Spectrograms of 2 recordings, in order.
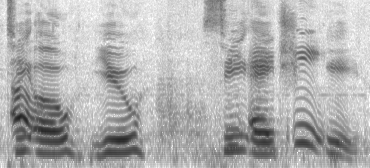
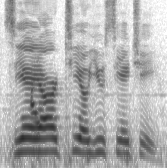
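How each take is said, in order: First: The letters are spelled out slowly. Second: The letters are spelled out fast.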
